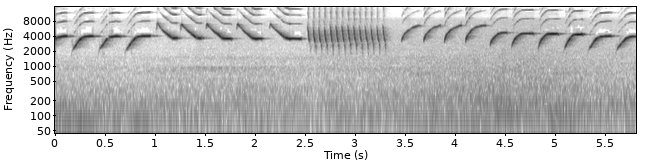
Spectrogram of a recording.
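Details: Spanish Timbrado canary training song with repeated rising whistled notes, a stretch of descending sweeps, a rapid metallic rolling trill, then more upward-slurred notes in quick series, about 214 per minute, sung loud and close.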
